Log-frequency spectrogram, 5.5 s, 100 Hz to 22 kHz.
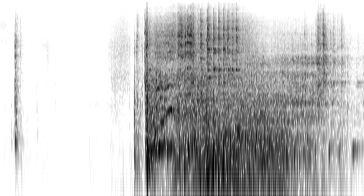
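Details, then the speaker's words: Ferris IS3000Z mower, 27 HP Briggs & Stratton V-twin, diagnosed for low power and rough running, run on one cylinder only: catches after a pause, runs with an even, steady thump, then winds down; that cylinder is healthy. "So, we know that cylinder is nice and healthy. It runs perfectly fine on its own."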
